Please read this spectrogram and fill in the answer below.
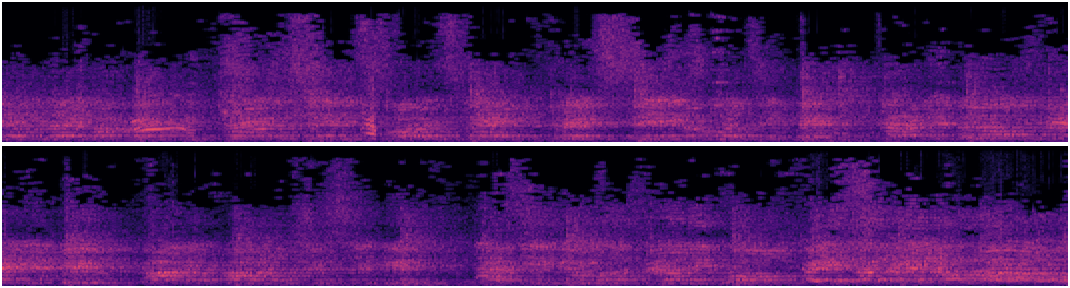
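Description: A children's choir of sixth graders singing a song together.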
